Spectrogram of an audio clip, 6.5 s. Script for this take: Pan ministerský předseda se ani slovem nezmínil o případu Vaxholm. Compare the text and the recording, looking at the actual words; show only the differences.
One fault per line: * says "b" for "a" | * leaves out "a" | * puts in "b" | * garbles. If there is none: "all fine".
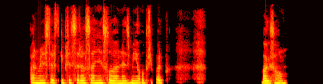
all fine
